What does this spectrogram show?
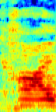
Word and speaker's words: chi: an X with a little tube and it's pronounced chi squared c-h-i but it's pronounced chi-squared and and this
